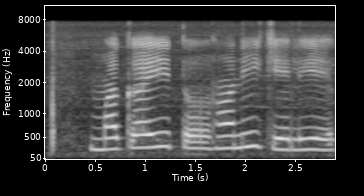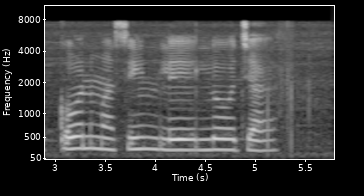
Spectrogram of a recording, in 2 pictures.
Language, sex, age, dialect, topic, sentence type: Maithili, female, 25-30, Angika, agriculture, question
